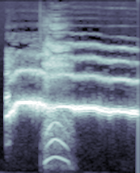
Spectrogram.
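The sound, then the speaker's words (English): A loud, sustained high-pitched scream sound effect, played from a soundboard by mistake, holds steady for about two seconds, with a brief lower, wavering cry overlapping it partway through. No talking is heard. “I meant to hit this. But okay. I hit a scream.”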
